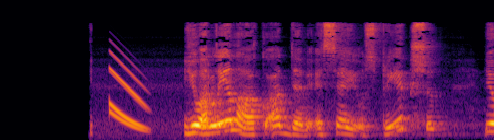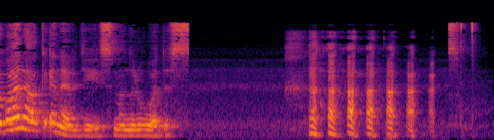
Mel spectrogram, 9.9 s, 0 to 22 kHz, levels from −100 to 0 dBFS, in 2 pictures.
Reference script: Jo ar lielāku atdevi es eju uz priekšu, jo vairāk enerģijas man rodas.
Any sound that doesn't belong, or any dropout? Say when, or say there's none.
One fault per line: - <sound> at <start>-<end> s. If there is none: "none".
- chirp at 1.1-1.5 s
- laugh at 7.8-9.3 s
